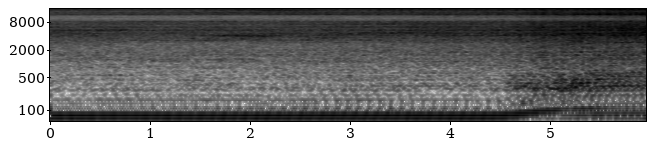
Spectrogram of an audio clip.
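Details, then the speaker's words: 2004 Mercury Marauder with freshly installed fully forged supercharged 03-04 SVT Cobra engine and brand new headers, thermostat about to open: deep, steady, even low V8 rumble at warm idle, no knocks or ticks; pitch shifts briefly near end; healthy normal idle. "This motor does sound really, really good Whisper quiet."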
